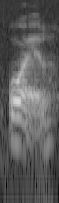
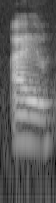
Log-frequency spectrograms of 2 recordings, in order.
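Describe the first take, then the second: First: It is pronounced with a standard English accent. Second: It is pronounced with a Jamaican patois accent. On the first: "The proper word is oil" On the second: "in Jamaican patois is aisle"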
